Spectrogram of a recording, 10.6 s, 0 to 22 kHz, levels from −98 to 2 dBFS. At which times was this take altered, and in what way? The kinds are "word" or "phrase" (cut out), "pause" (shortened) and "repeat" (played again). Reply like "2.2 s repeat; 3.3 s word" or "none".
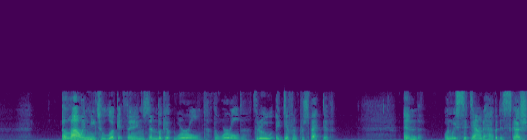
none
